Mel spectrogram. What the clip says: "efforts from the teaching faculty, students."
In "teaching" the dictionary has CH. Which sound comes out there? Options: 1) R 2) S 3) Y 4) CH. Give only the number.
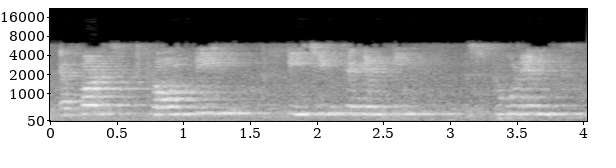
4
